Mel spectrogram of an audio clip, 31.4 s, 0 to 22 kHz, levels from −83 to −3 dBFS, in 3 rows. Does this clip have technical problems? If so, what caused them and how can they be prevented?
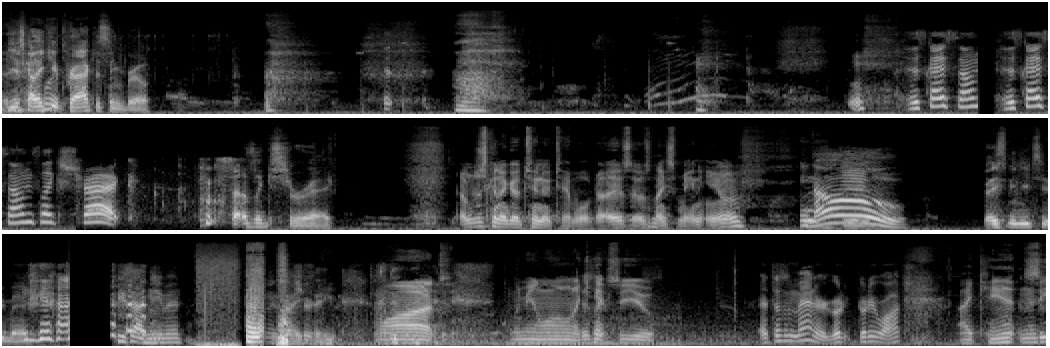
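Yes. Twice the stream connection dropped and the player reconnected, starting a fresh decoder mid-stream. This is a stream reconnect. At 9.75 s the audio goes silent for 146 ms and resumes 811 ms earlier, so by 10.71 s a stretch of sound has been heard twice, which points to the server resending a burst. At 21.59 s a 390 ms silence is followed by a resume roughly 0.3 s later, so a short piece of sound is lost. Larger client buffering and a server that resumes cleanly at the exact position would prevent both.

From 11.19 s to 12.89 s the system likely switched its input to a poorer device, such as a different microphone or a headset's call profile. The sound suddenly turns dull and narrow, with nothing above 4.9 kHz. The level shifts by around 5 dB, and a new noise floor appears roughly 40 dB below the signal. 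There is no gap at the switch, so the change in tone is abrupt. Locking the recording to one fixed input device would prevent it.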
